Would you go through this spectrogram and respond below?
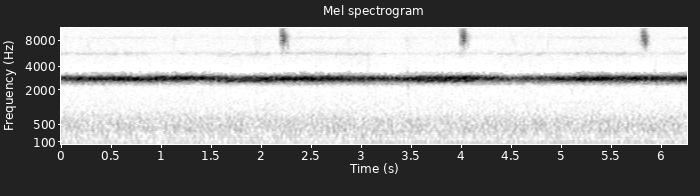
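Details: Steady, unbroken high trill of a European tree cricket in Venice, Italy, 2 September 2021, with a noisy hiss beneath it and three faint, sharp ticks spaced a couple of seconds apart.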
